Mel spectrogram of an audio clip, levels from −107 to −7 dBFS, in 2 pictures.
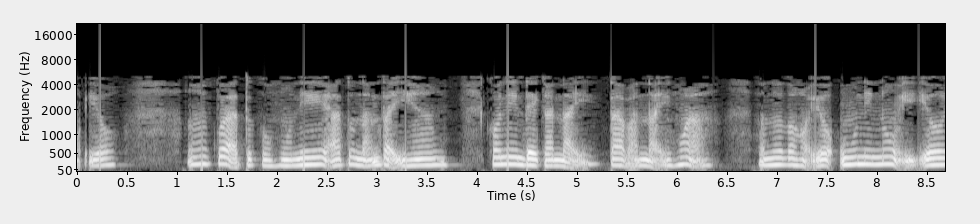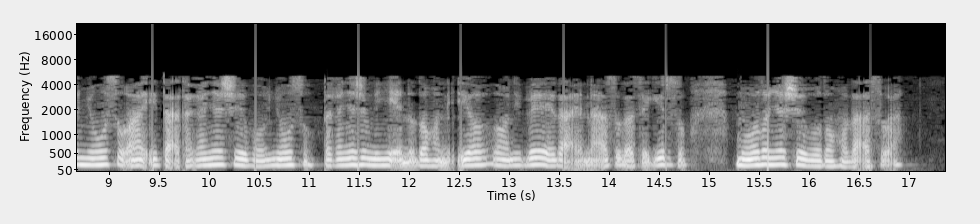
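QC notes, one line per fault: throughout: AAC compression, likely the cause of the dull, smeared speech with a watery, warbling edge on sustained sounds. On a spectrogram everything stops at 5.1 kHz, with patchy holes below, which points to heavy coding at a very low bitrate, around 16 kbps.
0.23 to 16.63 s: periodic USB or driver dropouts. A tick sounds every 1.02 s, around fifteen in all, where roughly 10 ms of audio is replaced by silence. The waveform shows evenly spaced flat gaps, and the spectrogram shows thin vertical blank stripes.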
